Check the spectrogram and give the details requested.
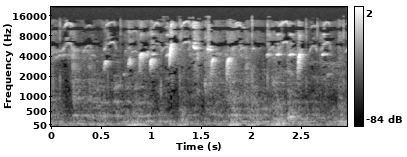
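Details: Major European goldfinch feeding its chicks in breeding time; a fast run of short high chirps, several per second, over low rumbling and shuffling noise.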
